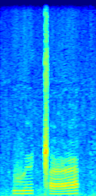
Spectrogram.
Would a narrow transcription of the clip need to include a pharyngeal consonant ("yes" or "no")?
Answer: no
